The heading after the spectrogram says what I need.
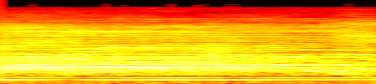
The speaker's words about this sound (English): Now hold on. Now let all the people shout with a great shout.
